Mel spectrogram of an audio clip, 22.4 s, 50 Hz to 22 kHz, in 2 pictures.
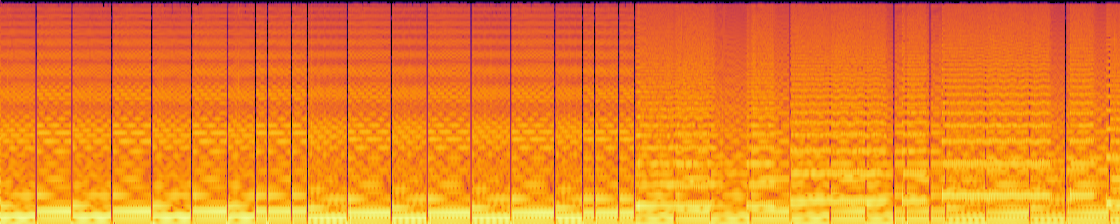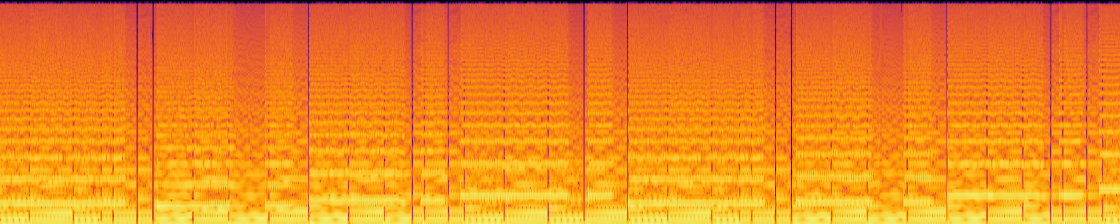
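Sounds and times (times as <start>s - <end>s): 
chiptune music on a MOS6581R4 sound chip: 0.2s - 22.3s.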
